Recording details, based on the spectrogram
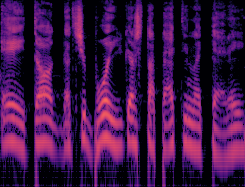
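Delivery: little tiny voice, shrunk way down, soft. Imitating Rey Mysterio scolding the New Day: Rey Mysterio little tiny voice. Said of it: "Mysterio in his little tiny voice".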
